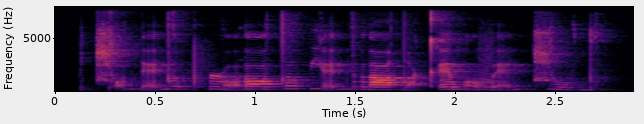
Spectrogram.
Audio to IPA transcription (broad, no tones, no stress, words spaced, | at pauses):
t͡ɕɔ̰d ɾɛ̰d ɤpʰɹɔ̰ ɾɔ tɤpjɛ̰drɔ dˤɛ̰kʼɛwɔ̰vɛ̰d t͡ɕud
